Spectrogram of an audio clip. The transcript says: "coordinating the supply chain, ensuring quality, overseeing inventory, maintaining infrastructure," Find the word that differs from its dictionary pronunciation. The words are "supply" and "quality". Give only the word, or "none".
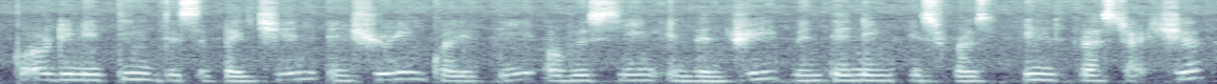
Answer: supply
